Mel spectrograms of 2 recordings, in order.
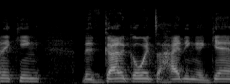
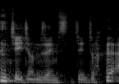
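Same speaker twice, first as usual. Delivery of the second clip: fast tongue-twister; much faster than usual. Shown as a demonstration. Reader failing at a tongue-twister name, fast and laughing. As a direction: rattle off "J. Jonah Jameson" through laughter. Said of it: "Say that fast ten times".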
